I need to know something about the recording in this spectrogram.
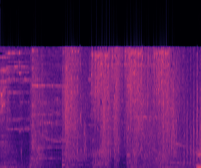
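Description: Magic blasts and hits crackle in a fight.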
